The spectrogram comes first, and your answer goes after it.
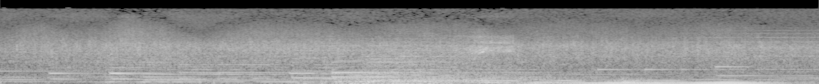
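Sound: applause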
